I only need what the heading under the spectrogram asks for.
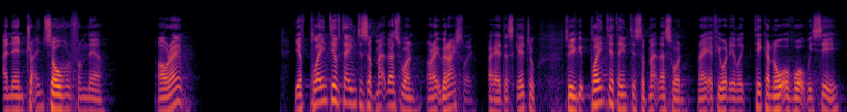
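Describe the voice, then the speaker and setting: A man's voice: mid-range voice, a little fast, a little mellow. A man hosting a live quiz in a casual way, explaining things informally with frequent check-in tags. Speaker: quiz host.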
